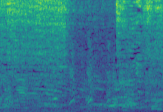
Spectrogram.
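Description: Crowd chatter and voices in a packed bar over loud music whose steady bass beat drops out about halfway through.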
